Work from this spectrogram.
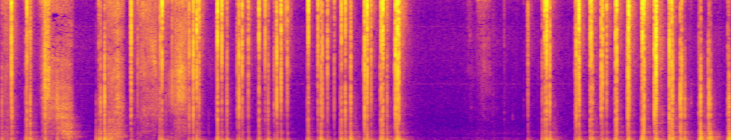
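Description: Long fingernails on both hands tap fast on a flat, solid, light-coloured wooden tabletop, making dense bursts of sharp, bright clicks over a low woody thud. The tapping runs in quick flurries, breaks off into near silence for about a second and a half, then resumes just as rapidly.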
